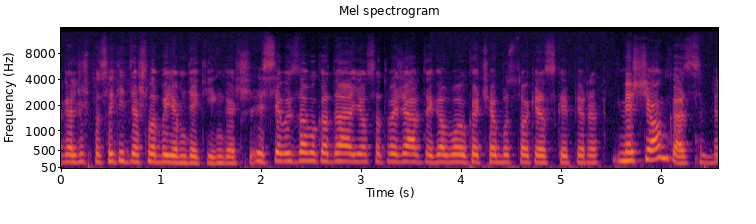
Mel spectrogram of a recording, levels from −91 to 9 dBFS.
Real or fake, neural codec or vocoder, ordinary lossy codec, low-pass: real; none; MP3, 96 kbps; 14.4 kHz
